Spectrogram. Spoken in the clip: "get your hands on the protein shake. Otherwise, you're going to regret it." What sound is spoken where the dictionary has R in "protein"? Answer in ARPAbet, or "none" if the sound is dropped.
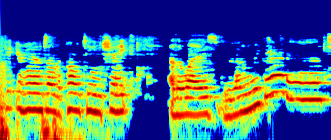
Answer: none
